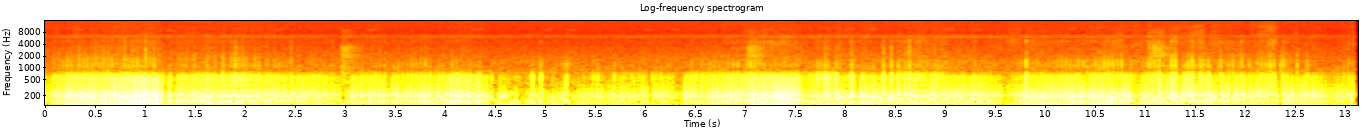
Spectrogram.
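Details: Domestic cat purring close up in stereo, ear to ear, with no talking: a steady low rumbling purr in long breath cycles, swelling and easing roughly every three to four seconds, with faint clicks and rustles.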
